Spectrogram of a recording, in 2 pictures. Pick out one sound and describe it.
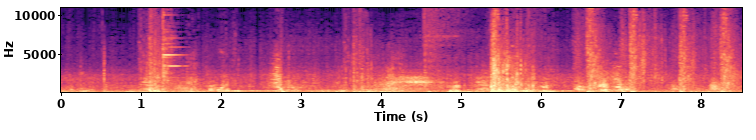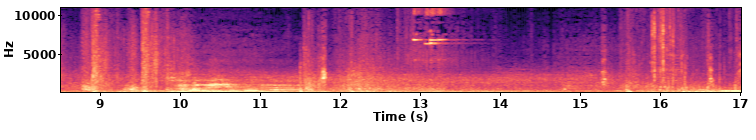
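Blades clash and slash in quick, sharp hits.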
